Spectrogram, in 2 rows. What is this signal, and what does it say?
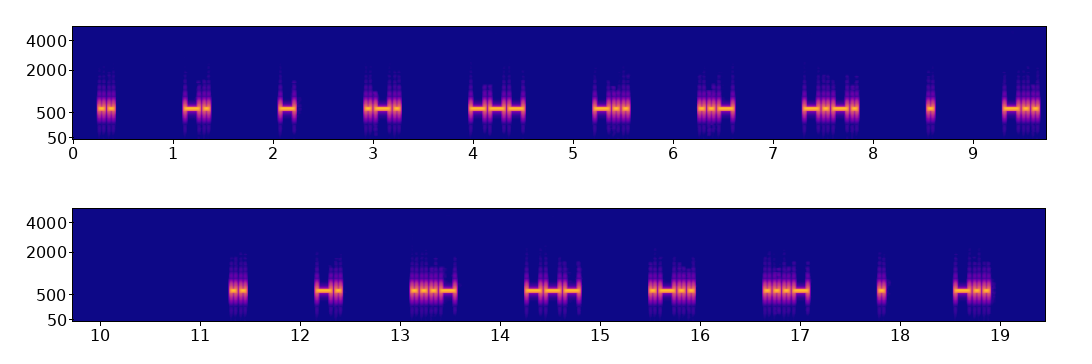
Morse code, heard as a keyed tone, about 25 wpm, spaced as for 10 wpm, 600 Hz. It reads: INTRODUCED INVOLVED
